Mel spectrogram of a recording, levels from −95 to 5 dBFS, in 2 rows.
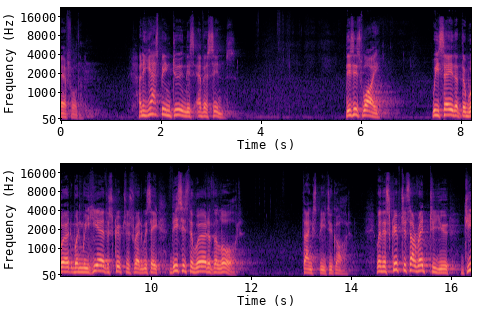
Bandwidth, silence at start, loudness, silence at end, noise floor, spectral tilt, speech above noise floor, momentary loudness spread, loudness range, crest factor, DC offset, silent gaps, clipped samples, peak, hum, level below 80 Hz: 16 kHz; 0 s; -22 LUFS; 0 s; -64 dBFS; -6 dB/octave; 43 dB; 13 LU; 8 LU; 16 dB; under 0.1%; none; under 0.1%; -6 dBFS; none; -70 dBFS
